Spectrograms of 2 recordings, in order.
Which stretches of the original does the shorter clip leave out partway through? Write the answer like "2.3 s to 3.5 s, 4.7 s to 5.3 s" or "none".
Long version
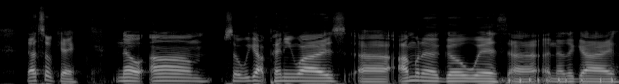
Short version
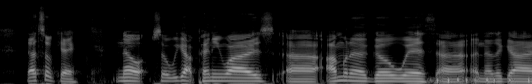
1.5 s to 2.2 s

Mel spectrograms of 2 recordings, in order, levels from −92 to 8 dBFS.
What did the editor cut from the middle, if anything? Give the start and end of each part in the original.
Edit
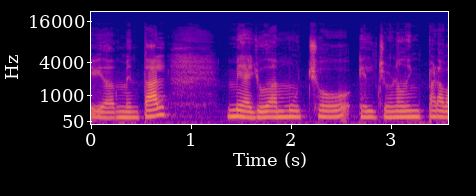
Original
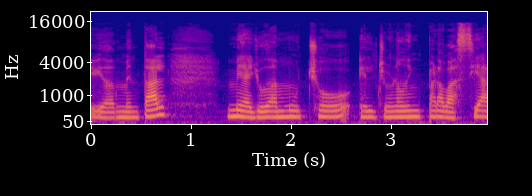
none

